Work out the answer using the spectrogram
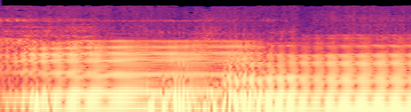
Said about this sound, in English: I also think I just heard a cow crossing. There's a cow crossing. They're bringing them in. Oh, they're bringing them in here. Are they cows or goats? I don't know. Sheep. They could be sheep.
